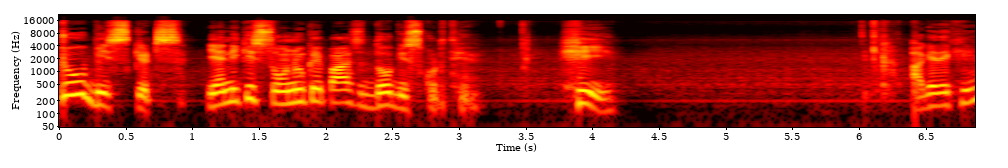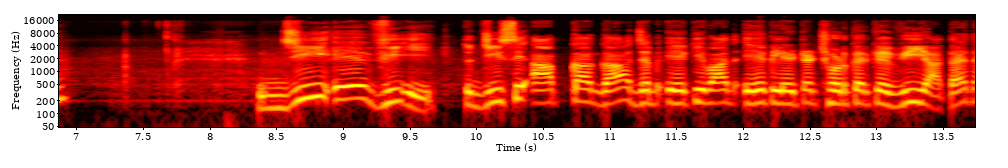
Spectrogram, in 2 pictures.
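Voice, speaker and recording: This man speaks at a fairly high pitch, with no room sound in the recording. With an Indian accent, he gives a reading lesson in Hindi, teaching English by spelling out each word letter by letter and then sounding it out.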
